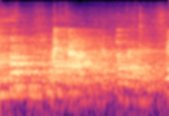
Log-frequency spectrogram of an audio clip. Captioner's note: audience chuckling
